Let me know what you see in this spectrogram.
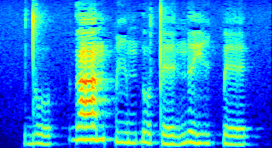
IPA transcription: dʊ˨ | ɡaː˦nk͡pi˨mɗʊ˨ te˨ ŋɪ˦˨ji˨k͡pe˨

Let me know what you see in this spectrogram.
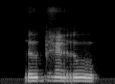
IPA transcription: ɾɯbʱɛ̃ ru

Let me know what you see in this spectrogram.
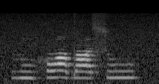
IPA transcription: ðũxɔdˤɤ su

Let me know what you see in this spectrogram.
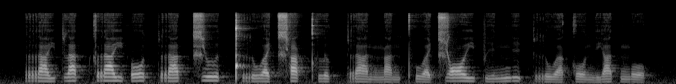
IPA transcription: ra˧jpla˥˩t̚ kra˥˩jʔoː˥˩t̚ pra˦˥t̚t͡ɕɯː˥˩t̚ kʰru˧a̯ t͡ɕʰa˥˩k̚ pʰlɯ˨˩k̚pra˨˩nŋa˩˦n pʰu˩˦a̯t͡ɕɔː˥˩jpi˦˥nŋi˥˩ʔ pru˩˦a̯ko˨˩nja˥˩t̚ ŋo˨˩k̚

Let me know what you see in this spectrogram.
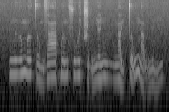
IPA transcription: nɨ˨˦ə̯məː˧ t̪ə˧˩mzaː˧ ɓə˧nsu˧ə̯ t͡ɕə̰˧˨nɲɛ˨˦ ɲṳ˨˩ ŋa̰˧˨jt̪ə̰˧˥w na̰˧˨wnḭ˧˥

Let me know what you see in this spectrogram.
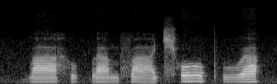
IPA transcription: baː˧hu˨˩k̚la˧m faː˨˩t͡ɕʰoː˥˩ pʰu˦˥a̯

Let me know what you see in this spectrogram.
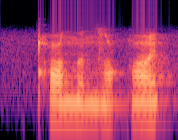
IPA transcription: qʰun̪o nzõqẽ

